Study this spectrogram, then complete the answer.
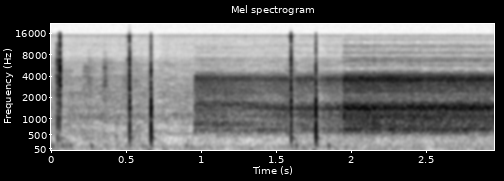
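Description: A video game plays its short startup sound.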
